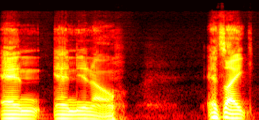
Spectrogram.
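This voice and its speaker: A man's voice: low voice, takes it slowly, a bit bright, clean tone, no echo, studio quality. A man hosting a live sports betting show, chatting casually and rambling a little, with restarts and short laughs. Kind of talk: casual live-stream chat.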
